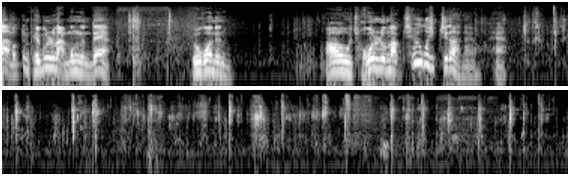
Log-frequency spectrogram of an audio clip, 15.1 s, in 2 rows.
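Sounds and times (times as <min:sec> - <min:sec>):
crunchy food chewing: 0:06.3 - 0:15.0
wet mouth sounds: 0:06.4 - 0:15.0.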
